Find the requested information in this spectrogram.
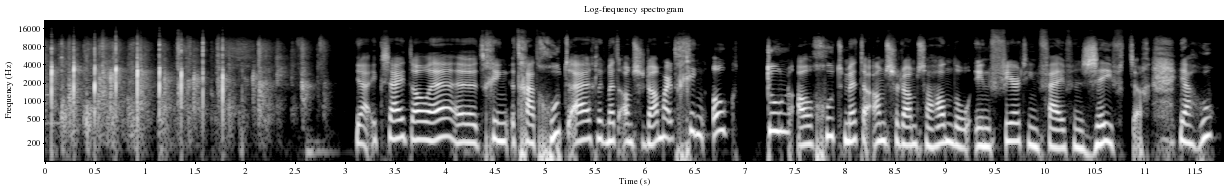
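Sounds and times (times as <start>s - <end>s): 
applause: 0.0s - 2.9s
speech: 3.1s - 11.7s.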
